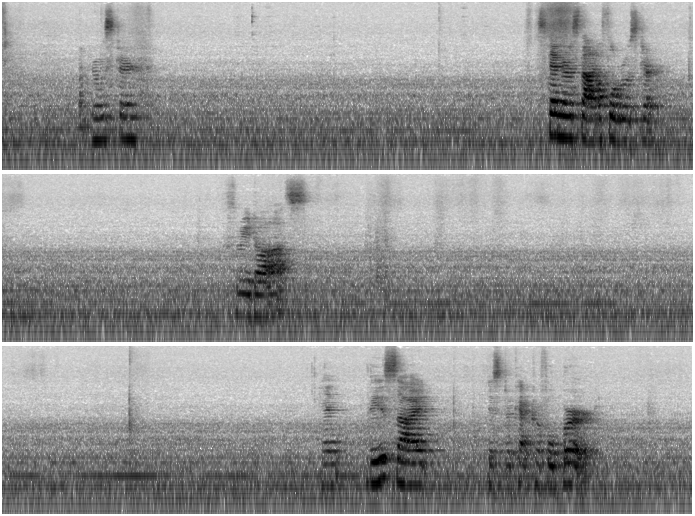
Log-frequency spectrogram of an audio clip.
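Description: A woman speaks calmly nearby, in short phrases with pauses.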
